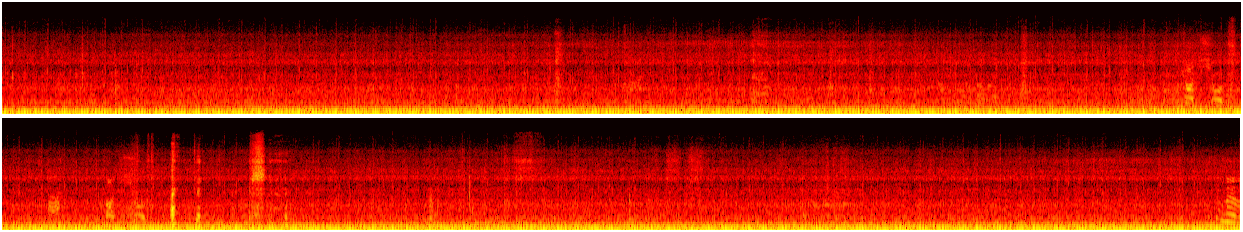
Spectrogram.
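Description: Mazda Miata's four-cylinder engine idling steadily, heard from inside the open cabin. A few short squeaks and clicks come around the middle, while tape is being worked across the windshield.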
